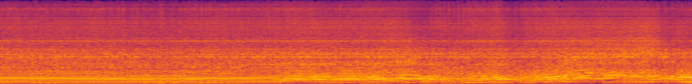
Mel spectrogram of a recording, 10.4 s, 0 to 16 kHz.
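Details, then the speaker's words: 1976 Suzuki GT380, three-cylinder two-stroke with engine and carbs previously rebuilt: uneven, lumpy idle with a missing beat; number 2 cylinder not firing (cold header, wet plug earlier). "Number 1's warm, number 2 is absolutely freezing cold, number 3 is warm as well."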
